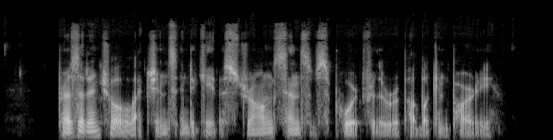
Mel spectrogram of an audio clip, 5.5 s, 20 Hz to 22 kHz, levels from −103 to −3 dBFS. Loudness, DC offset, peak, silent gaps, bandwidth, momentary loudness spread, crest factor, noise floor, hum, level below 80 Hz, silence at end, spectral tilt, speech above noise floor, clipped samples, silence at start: -34 LUFS; under 0.1%; -12 dBFS; none; 13 kHz; 8 LU; 24 dB; -86 dBFS; none; -82 dBFS; 0.6 s; -3 dB/octave; 51 dB; under 0.1%; 0.6 s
